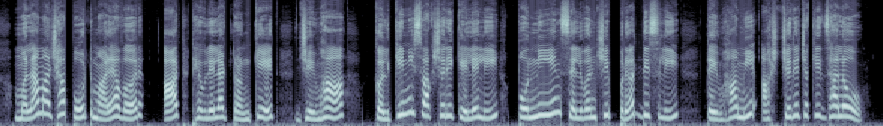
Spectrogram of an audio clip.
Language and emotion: Marathi, surprised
